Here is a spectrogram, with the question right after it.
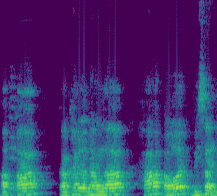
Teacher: कंठ यहाँ पर सबसे पहले जो अंदर हमारे मुंह के अंदर जो है कंठ है, तो कंठ में सबसे पहले ये वाले वर्ण है अ आ अकुह विसर्जनीय नाम कंठ। अ आ क ख ग घ हा और विसर्ग, इनका उच्चारण स्थान कंठ है और इसको हम कहेंगे कंठ।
